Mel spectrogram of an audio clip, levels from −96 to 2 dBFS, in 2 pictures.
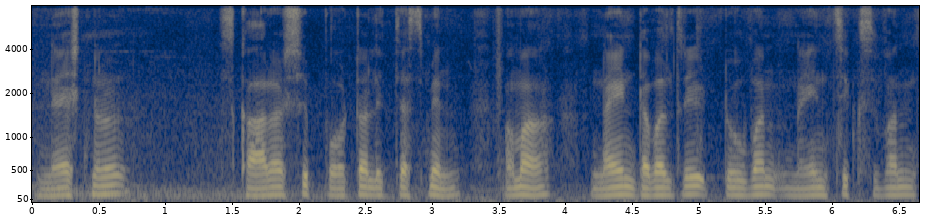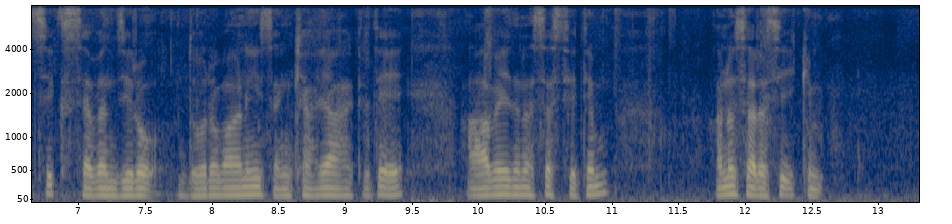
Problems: background sounds at intervals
